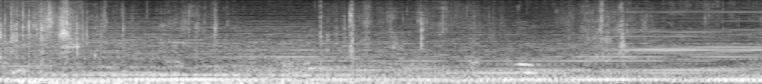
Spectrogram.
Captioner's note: groans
